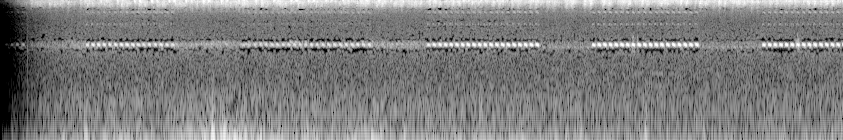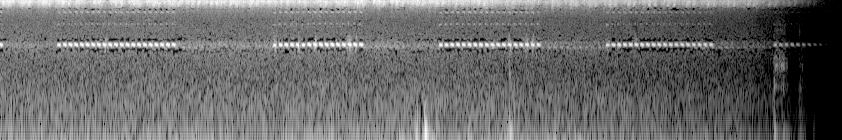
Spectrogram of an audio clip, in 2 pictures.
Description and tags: Ambiance sound in a meadow by a summer night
